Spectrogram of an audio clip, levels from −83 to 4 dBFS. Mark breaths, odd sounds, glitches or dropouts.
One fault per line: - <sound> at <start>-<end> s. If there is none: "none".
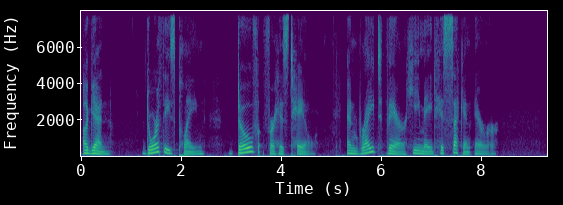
none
